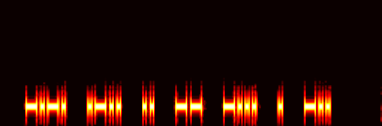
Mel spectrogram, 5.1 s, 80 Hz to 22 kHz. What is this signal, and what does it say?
Morse code, heard as a keyed tone, about 25 wpm, spaced as for 18 wpm, 700 Hz. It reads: CLIMBED
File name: Pinocchio / Pinocchio ch7 12 25 ik1hge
